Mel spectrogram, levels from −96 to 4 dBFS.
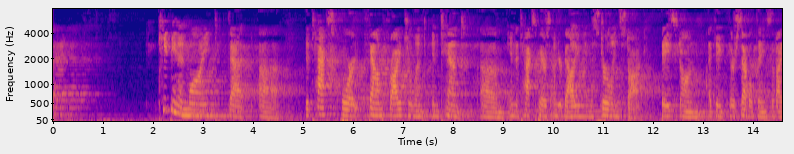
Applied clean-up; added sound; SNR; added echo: none; none; none; reverberation time 2.7 s.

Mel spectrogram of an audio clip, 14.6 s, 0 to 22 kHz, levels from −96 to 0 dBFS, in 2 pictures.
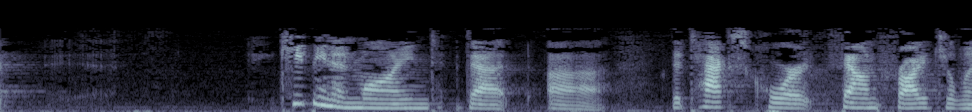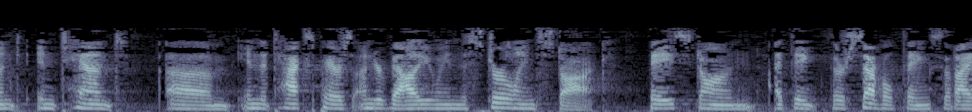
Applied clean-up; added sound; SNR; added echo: none; none; none; none.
